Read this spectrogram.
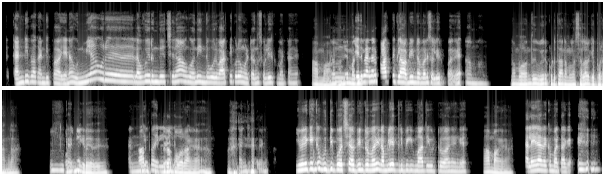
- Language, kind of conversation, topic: Tamil, podcast, குடும்பம் உங்கள் முடிவுக்கு எப்படி பதிலளித்தது?
- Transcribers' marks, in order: other noise; drawn out: "ஒரு"; chuckle; laugh; chuckle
